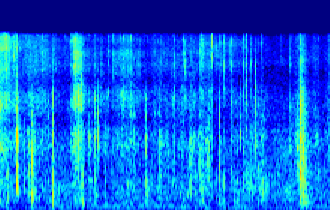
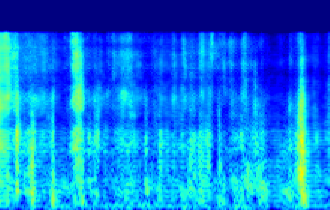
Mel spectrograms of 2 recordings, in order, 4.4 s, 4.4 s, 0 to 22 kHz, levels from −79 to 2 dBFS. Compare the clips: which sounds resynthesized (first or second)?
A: second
